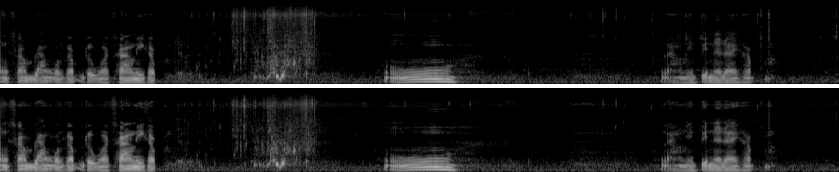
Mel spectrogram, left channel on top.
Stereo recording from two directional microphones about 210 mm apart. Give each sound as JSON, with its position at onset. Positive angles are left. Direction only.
{"t": 0.0, "sound": "speech", "side_deg": -15}
{"t": 2.3, "sound": "a sound", "side_deg": 10}
{"t": 6.6, "sound": "speech", "side_deg": -10}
